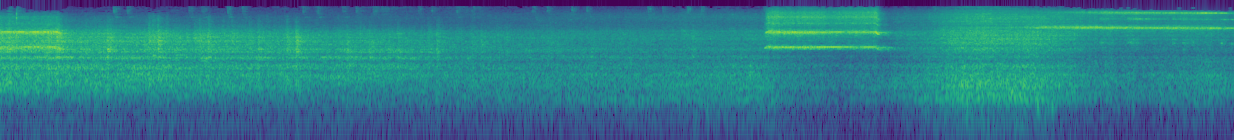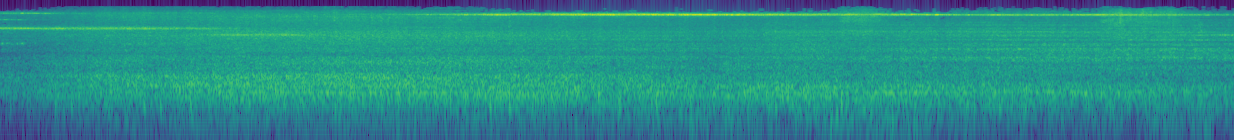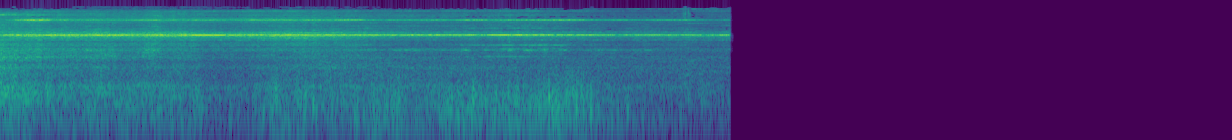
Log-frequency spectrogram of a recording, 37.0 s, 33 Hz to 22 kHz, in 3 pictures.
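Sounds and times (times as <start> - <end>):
train rumbling on track: 0.0 - 32.0
high squealing tones: 10.4 - 16.0, 24.6 - 32.0.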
